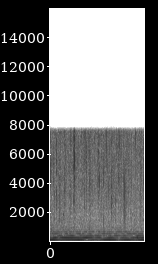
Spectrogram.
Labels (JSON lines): {"label": "biophony, midshipman", "recorder": "SoundTrap 500"}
